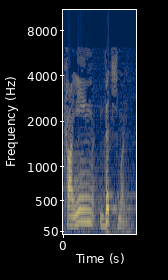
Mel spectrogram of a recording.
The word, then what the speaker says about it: Chaim Weizmann: In 1915, Dr. Chaim Weizmann, I'll spell that for you, Chaim Weizmann, Chaim Weizmann is the way it's pronounced.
